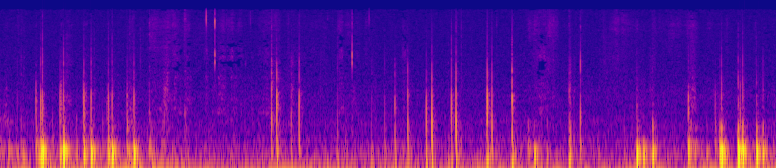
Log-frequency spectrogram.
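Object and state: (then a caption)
Vinyl toy tapped. Fingertips and nails tap the cheeks and sides of a hollow yellow vinyl Rody toy standing on a table. Quick, irregular, dull hollow knocks come in clusters over a low steady hum, with brief bright ticks.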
